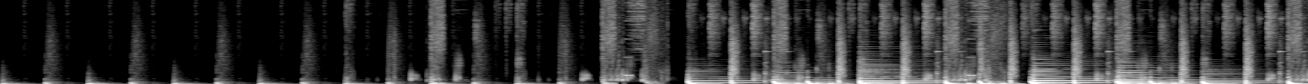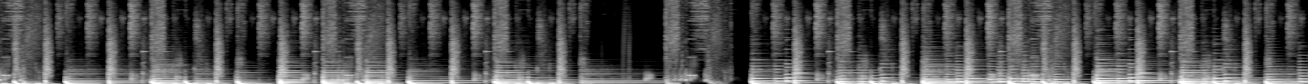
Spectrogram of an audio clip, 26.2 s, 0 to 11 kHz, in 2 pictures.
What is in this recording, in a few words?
Hot Cross Buns 140bpm, Recorder; Recorder Club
